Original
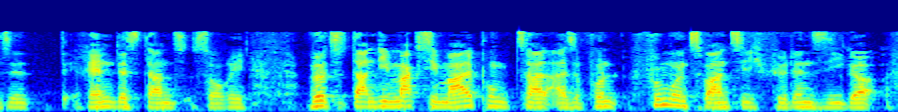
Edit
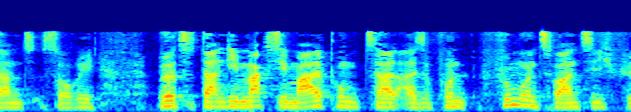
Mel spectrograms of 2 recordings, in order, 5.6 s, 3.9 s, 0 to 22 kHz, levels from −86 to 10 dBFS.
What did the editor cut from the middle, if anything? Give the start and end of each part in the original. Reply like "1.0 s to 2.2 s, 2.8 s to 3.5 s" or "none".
none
